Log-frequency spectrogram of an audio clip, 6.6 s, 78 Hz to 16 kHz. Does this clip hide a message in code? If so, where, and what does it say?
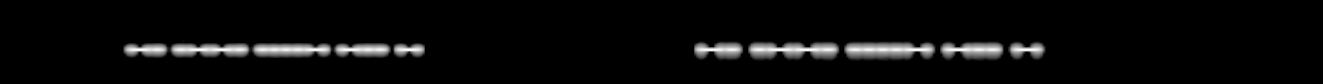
Yes: Morse code from 0.7 to 5.2 s, heard as a keyed tone, about 44 wpm, 700 Hz. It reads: NP4DT NP4DT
